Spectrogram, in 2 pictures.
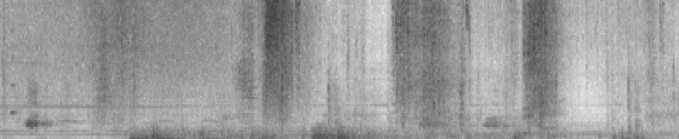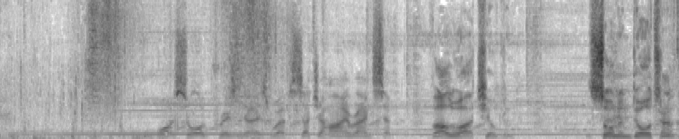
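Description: Footsteps crunch on loose gravel and stones.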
